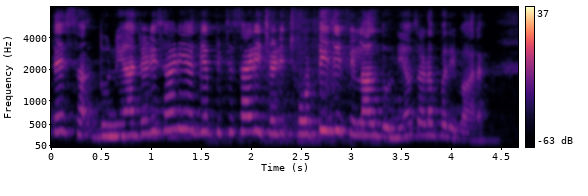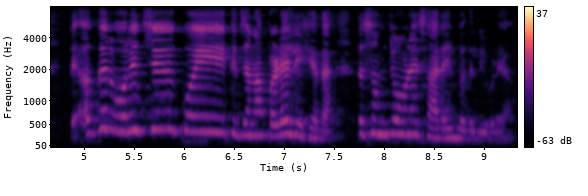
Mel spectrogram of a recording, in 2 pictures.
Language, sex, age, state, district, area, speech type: Dogri, female, 45-60, Jammu and Kashmir, Jammu, urban, spontaneous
